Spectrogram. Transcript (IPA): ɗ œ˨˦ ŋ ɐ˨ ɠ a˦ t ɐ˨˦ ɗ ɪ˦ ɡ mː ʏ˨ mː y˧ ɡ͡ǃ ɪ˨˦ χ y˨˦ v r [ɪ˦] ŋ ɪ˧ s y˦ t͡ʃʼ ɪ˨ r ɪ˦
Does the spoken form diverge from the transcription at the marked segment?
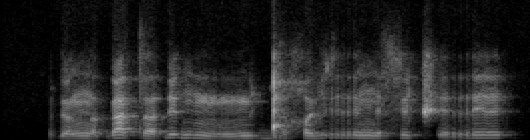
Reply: no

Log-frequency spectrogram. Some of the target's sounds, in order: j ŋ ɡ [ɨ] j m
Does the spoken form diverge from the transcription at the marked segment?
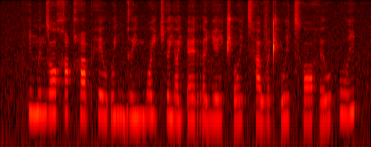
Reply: no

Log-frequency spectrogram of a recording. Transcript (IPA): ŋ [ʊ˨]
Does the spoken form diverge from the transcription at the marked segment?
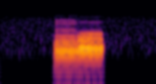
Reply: no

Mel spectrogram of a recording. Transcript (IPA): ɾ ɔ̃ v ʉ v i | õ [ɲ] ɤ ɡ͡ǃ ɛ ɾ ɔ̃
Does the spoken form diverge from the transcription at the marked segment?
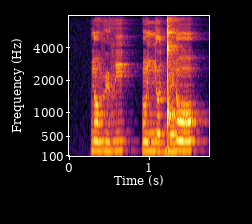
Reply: no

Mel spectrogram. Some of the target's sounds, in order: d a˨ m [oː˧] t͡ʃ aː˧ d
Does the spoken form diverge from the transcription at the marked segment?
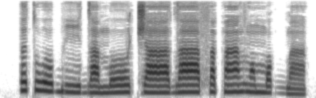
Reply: no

